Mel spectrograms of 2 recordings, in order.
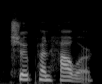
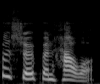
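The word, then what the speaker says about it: Schopenhauer: I can get it right and I'm still ARA shopan ha how shopen Hower okay ARA shopen Hower right Google or pick up this guy by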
